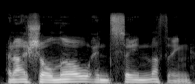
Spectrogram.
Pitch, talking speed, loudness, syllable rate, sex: 105 Hz, 215 wpm, -15 LUFS, 4.4 syllables/s, male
